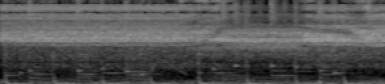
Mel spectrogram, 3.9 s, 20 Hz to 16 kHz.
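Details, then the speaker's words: Motorola Rokr E1 phone: harsh hiss and clicking crackle over everything the loudspeaker plays, starting when the charger is plugged in and continuing without it; a failing speaker or its drive circuit. "So it makes this really weird clicking or rustic sound when you plug it in."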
